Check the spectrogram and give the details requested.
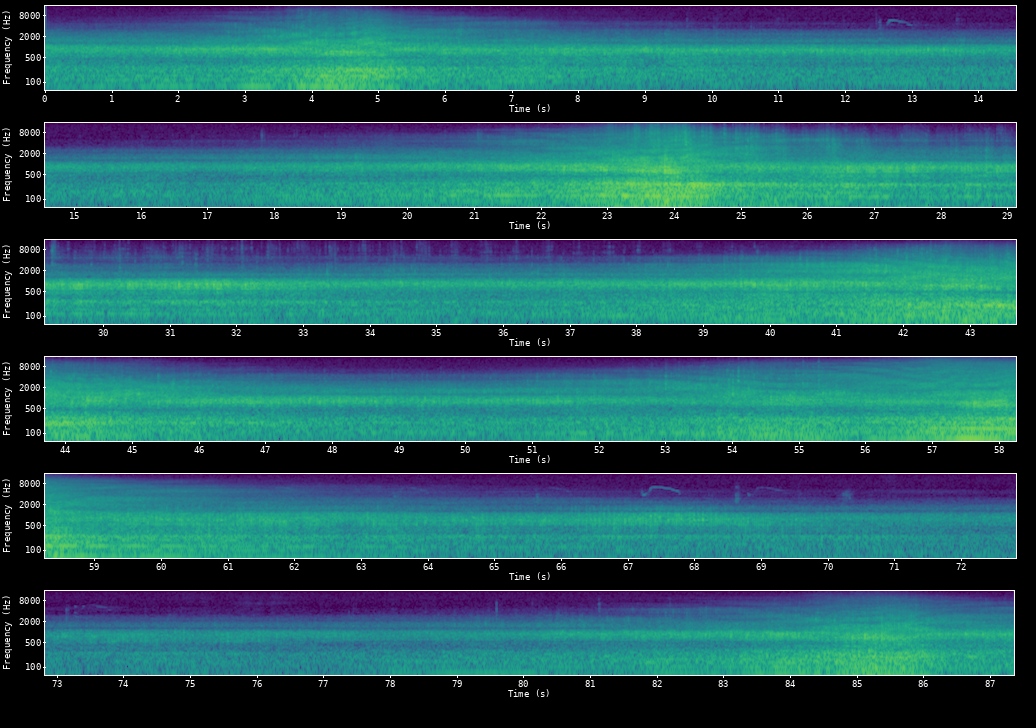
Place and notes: Marine Dr, Scarborough, UK - vehicles on a cobbled road ...
vehicles on a cobbled road ... traffic on Marine Drive Scarborough ... open lavalier mics clipped to a sandwich box ... bird calls from herring gulls ... after a ten minutes a peregrine falcon parked in the cliffs above the road and was distantly vocal for some time ... occasional voices and joggers passing by ...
